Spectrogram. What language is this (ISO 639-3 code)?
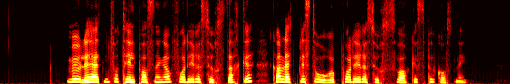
nor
